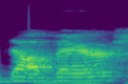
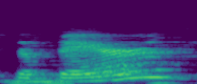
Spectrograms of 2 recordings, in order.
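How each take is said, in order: First: "the Bears" as "da Bearss", D for TH; Chicago accent. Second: Said in the usual way. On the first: Shown as a demonstration. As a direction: say "the Bears" Chicago style, "da" and a hissed final S. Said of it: "which they call the Bears". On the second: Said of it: "their local football team is the Bears".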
